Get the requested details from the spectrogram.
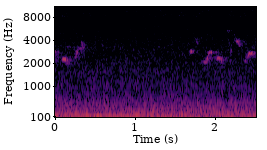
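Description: Birds chirp outside in short, scattered high tweets, faint, over a steady low hum of an air conditioning unit. No one speaks.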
